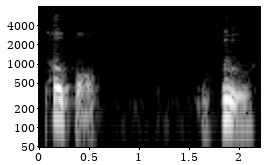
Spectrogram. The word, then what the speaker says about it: Popol Vuh: It's Popol, like Popol, Vuh, V-U-H. But in Spanish, it's pronounced differently. Martin said it.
